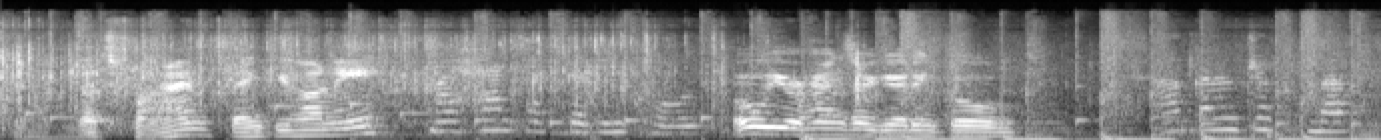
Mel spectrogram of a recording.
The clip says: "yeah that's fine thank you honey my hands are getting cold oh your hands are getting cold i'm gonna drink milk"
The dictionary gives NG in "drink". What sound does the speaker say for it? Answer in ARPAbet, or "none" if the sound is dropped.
none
